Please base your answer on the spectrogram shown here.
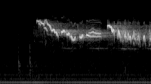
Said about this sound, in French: La mésange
